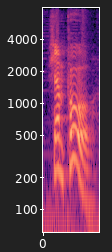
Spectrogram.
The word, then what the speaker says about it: Champor: Champor, yeah. It's two words focused together, isn't it? Sham and pour.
